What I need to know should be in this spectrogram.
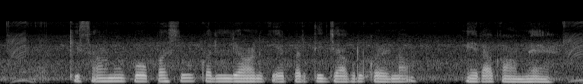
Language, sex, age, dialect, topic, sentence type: Hindi, male, 18-24, Hindustani Malvi Khadi Boli, agriculture, statement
